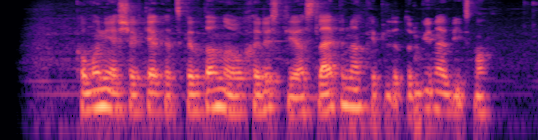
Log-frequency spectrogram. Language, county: Lithuanian, Klaipėda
